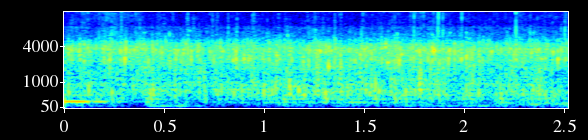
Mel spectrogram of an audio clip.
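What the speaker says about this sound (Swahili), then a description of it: "Tunakaanga batata zetu" Potatoes frying in a pan of oil while a chicken biryani is cooked, a steady, close crackling sizzle running continuously without a break.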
